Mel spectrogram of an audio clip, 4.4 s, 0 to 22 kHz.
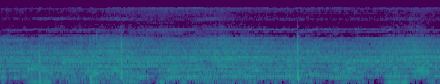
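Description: S1S toy quadcopter drone hovering low, its propellers giving a steady buzz whose pitch shifts slightly.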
